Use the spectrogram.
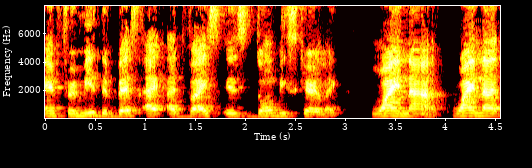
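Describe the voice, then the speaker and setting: A woman with a Quebec accent and monotone, flat intonation. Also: medium pitch for a woman, fairly slow pace. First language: French. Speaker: professional basketball player. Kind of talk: podcast interview. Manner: casual.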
